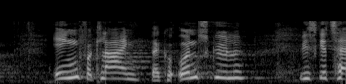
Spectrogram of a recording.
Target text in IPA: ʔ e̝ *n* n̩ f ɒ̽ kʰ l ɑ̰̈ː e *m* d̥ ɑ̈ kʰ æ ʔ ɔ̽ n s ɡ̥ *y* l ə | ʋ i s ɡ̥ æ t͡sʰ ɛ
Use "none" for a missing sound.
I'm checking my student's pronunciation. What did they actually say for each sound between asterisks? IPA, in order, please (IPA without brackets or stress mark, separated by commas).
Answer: ŋ, ŋ, y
